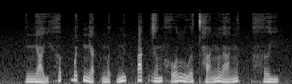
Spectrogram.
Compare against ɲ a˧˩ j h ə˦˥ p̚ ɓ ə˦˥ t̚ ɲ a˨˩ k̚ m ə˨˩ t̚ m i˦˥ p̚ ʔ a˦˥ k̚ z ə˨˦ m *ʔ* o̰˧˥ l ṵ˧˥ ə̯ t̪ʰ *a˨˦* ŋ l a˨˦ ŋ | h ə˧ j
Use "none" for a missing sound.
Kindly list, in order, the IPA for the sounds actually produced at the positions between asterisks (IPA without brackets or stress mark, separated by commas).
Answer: h, a̰˧˥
